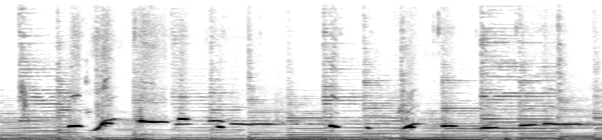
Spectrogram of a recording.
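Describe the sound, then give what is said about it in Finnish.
A person whistles a bright, sliding tune over a steady musical backing, with short melodic phrases and bent notes repeating across the few seconds, moderately loud. “Seuraavaksi tulossa Rider ja Whistle pistetään vihellelle.”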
